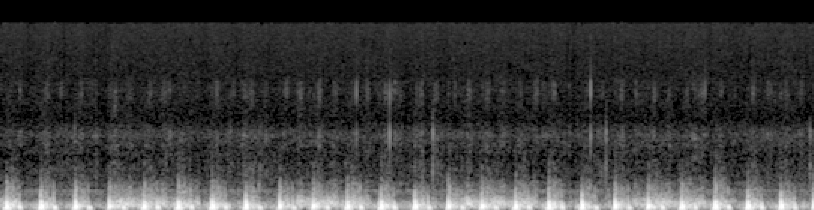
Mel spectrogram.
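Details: Heart sounds recorded close to the chest, described as a pressing feeling in the heart with an arrhythmia that seems to stop: dull thumps in an uneven rhythm with occasional longer pauses between beats.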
